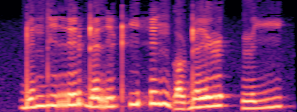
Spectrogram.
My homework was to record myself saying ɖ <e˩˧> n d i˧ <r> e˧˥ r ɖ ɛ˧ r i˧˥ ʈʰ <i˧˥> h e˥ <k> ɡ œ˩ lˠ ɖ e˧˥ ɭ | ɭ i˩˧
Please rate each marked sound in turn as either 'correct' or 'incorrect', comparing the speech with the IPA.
correct, correct, incorrect: i˥, incorrect: ŋ

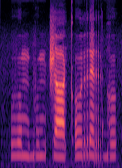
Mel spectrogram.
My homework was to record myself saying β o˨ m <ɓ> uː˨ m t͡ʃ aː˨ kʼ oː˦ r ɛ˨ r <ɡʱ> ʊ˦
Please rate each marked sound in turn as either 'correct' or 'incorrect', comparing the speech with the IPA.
incorrect: b, incorrect: ɡ

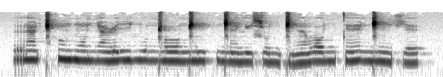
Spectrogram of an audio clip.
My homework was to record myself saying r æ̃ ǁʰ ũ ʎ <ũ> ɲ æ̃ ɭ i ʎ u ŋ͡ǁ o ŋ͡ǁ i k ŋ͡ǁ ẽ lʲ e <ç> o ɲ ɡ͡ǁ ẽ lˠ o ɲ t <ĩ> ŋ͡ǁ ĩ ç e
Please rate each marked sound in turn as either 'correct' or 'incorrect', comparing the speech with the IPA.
incorrect: õ, incorrect: ɕ, incorrect: ẽ

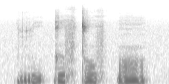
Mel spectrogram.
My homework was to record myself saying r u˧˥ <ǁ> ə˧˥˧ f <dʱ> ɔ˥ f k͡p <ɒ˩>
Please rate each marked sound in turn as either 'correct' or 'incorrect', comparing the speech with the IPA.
incorrect: k, incorrect: t, incorrect: ɒ˧˥˧

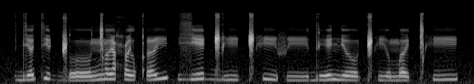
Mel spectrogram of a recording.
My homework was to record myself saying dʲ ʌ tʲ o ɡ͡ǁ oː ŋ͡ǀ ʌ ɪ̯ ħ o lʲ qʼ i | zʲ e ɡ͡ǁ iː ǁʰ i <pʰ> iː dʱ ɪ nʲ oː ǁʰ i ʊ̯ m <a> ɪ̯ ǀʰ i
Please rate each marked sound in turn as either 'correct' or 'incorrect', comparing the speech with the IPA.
incorrect: f, incorrect: ʌ

